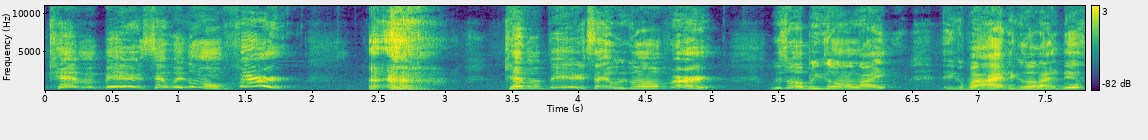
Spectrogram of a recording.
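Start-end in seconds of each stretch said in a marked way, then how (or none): 0.0-5.1 put-on yell, much higher, slower. Recounting what he shouted to someone in a stadium, retelling a yell. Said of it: "I was yelling like hell".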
